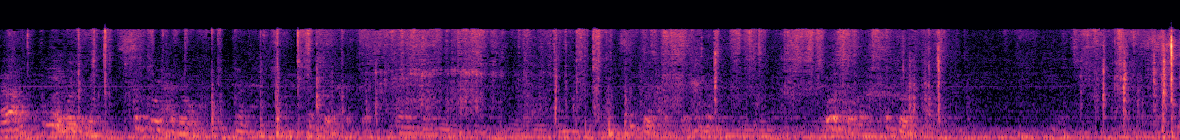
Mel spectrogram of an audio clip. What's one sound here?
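Paper rustles and slides as it is handled.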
